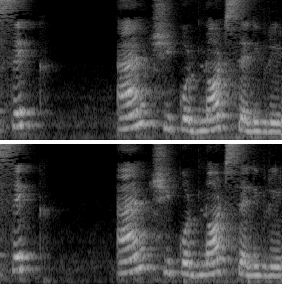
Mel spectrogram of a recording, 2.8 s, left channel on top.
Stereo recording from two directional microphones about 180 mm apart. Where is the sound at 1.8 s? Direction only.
30° right (ahead or behind).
